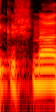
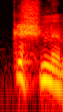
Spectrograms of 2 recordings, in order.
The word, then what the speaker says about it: कृष्ण: कृष्णा जो वर्ड है वो कृष्ण नहीं है। अच्छा हम जिसके लिए जप रहे हैं वो श्री कृष्ण है। तो सही उच्चारण क्या है इस मंत्र का? कृष्ण कृष्ण कृष्ण कृष्णा नहीं और हमने बोल दिया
